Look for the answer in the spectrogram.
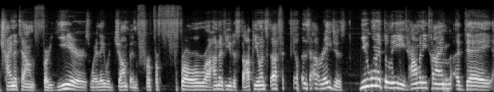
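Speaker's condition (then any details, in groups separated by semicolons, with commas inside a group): Stuttering; onset around age 2.5, fall with traumatic brain injury then, grandfather and daughter stutter, likely genetic, hypnotherapy tried; stutters every time talking, hard ordering in restaurants, phone calls, strangers, alcohol seemed to lessen stutter; prolonged sounds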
